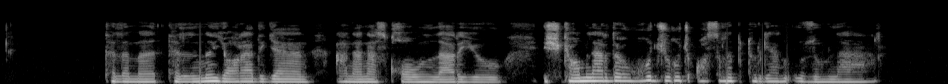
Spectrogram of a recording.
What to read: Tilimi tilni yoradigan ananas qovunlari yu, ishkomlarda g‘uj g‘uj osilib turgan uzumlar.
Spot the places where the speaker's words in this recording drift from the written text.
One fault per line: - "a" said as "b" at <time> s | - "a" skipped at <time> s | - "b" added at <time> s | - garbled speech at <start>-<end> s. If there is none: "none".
none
